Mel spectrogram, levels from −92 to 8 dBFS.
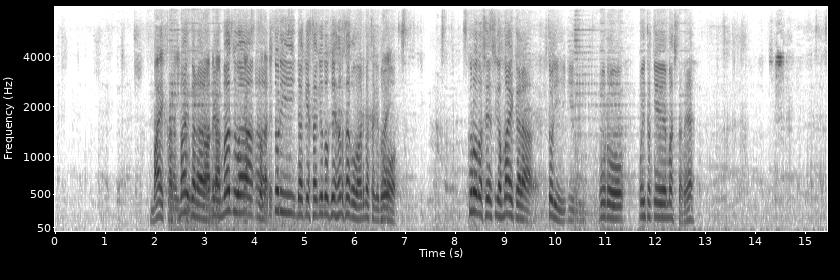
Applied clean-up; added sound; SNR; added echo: neural separator model SepFormer DNS4.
